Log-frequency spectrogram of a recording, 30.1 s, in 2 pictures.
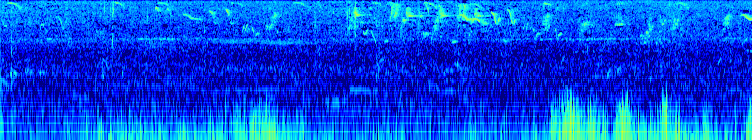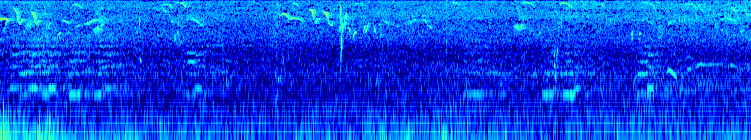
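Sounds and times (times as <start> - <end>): small birds chirping: 0.0 - 19.8, 20.4 - 30.0
wind rumble on microphone: 1.2 - 8.2, 8.8 - 18.6.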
